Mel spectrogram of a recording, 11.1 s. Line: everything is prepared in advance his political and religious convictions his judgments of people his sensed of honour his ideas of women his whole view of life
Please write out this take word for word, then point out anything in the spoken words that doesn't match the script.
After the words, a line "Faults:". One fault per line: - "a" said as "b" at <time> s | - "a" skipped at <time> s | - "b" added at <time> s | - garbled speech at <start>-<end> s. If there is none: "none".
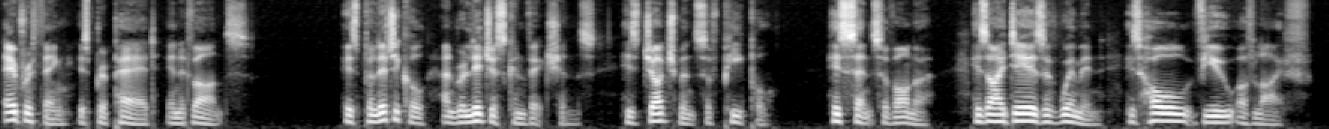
everything is prepared in advance his political and religious convictions his judgments of people his sense of honour his ideas of women his whole view of life
Faults:
- "sensed" said as "sense" at 7.1 s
